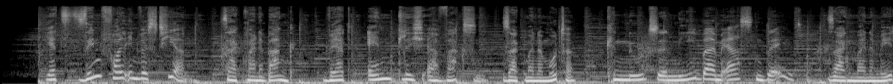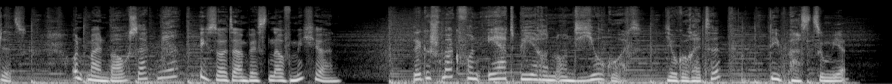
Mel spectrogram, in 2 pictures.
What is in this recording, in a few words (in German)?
Werbung Frisch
